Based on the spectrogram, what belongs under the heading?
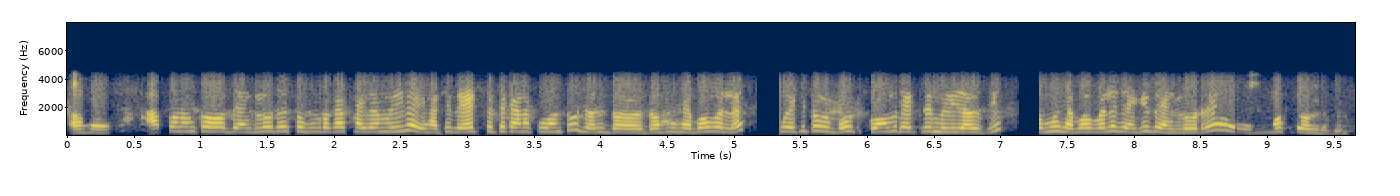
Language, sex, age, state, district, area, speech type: Odia, female, 30-45, Odisha, Sambalpur, rural, conversation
